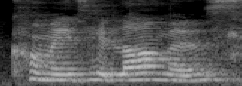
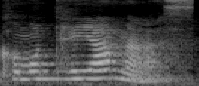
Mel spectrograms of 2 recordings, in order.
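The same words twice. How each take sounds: First: The double L sounds like an l. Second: The double L sounds like a y. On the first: The speaker calls it wrong. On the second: The speaker calls it right. "a double L is a y sound"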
